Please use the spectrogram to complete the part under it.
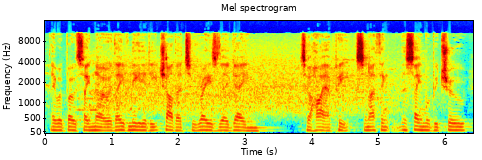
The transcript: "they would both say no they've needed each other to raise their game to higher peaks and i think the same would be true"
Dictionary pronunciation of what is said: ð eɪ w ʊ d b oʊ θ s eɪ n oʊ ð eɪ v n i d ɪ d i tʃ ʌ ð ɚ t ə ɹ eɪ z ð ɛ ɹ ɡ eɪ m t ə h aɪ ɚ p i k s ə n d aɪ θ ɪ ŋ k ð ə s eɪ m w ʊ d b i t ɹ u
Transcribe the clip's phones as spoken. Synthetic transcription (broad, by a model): ð eɪ w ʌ d b oʊ θ s eɪ n oʊ ð eɪ v n i d ɪ d i tʃ ʌ ð ɚ t ə ɹ eɪ z ð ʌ ɹ ɡ eɪ m t ə h aɪ ɚ p i k s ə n aɪ θ ɪ ŋ k ð ə s eɪ m w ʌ d b i t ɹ u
